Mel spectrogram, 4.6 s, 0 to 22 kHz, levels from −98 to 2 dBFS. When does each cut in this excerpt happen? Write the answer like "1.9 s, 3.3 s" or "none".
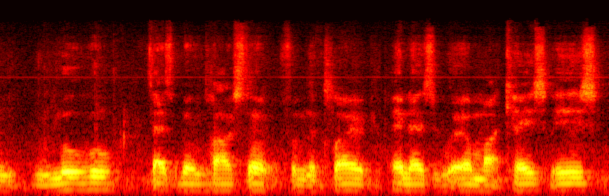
1.0 s, 2.8 s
